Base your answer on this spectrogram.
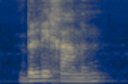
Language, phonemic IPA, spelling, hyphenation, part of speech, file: Dutch, /bəˈlɪxaːmə(n)/, belichamen, be‧li‧cha‧men, verb, Nl-belichamen.ogg
- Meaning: to embody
